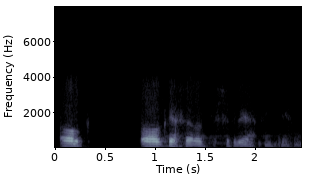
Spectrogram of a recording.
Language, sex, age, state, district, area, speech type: Kashmiri, male, 30-45, Jammu and Kashmir, Anantnag, rural, conversation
